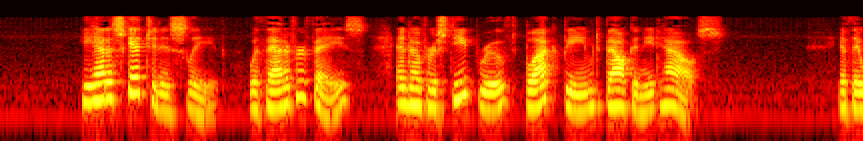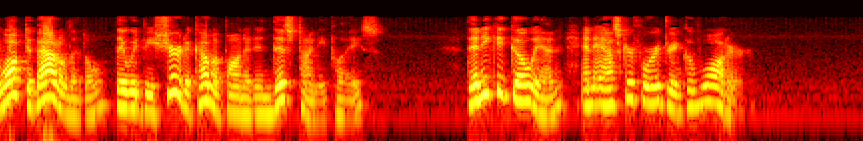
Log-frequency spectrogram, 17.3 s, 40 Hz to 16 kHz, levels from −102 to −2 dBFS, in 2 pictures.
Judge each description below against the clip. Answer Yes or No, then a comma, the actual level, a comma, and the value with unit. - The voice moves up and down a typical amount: No, wide, 5.9 semitones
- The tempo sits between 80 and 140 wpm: No, average, 175 wpm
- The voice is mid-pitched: Yes, medium, 180 Hz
